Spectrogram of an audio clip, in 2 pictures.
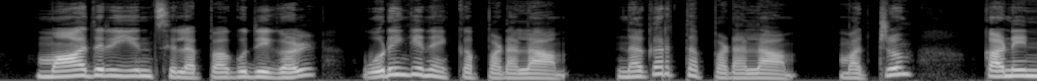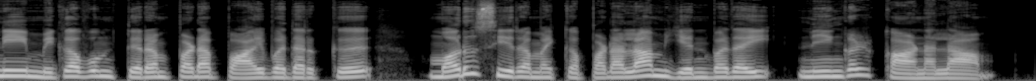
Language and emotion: Tamil, neutral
